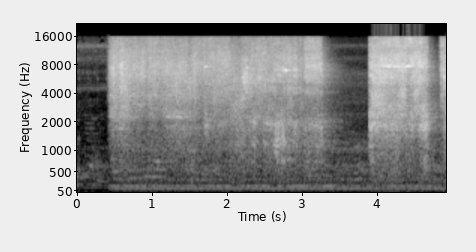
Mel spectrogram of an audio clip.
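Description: Fuel injector from a Suzuki Gixxer SF 250 motorcycle spraying fuel under a pressure test, submerged in alcohol, gives a steady broad hiss for most of the clip, pausing briefly before a loud second burst, with a low hum beneath.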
